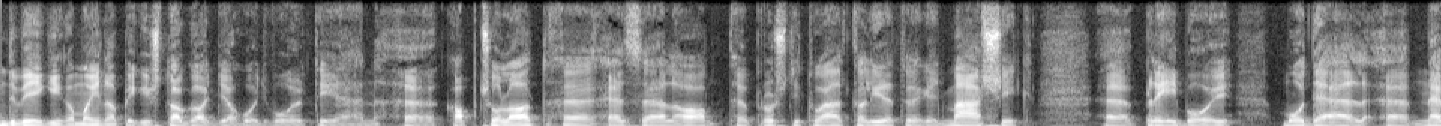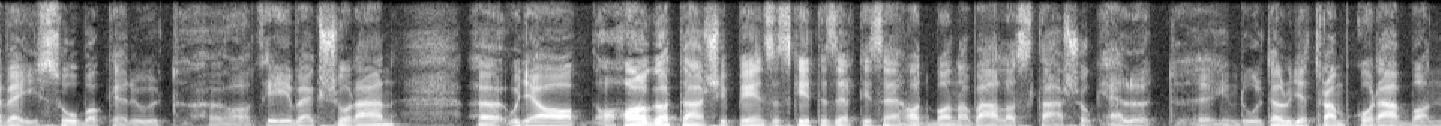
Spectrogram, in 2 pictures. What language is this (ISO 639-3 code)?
hun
